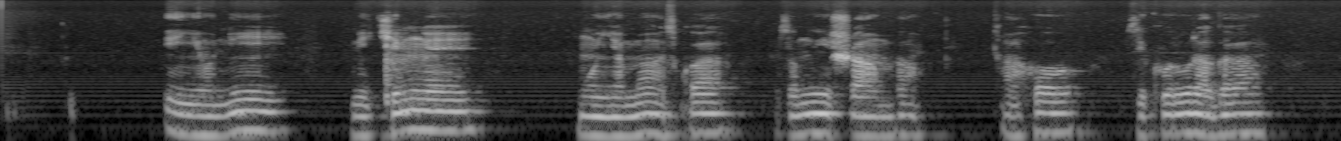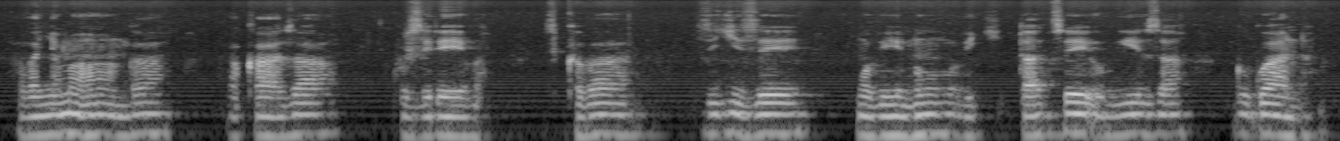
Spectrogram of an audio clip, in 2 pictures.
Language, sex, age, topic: Kinyarwanda, male, 50+, agriculture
